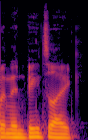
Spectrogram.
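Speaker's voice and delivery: ordinary talk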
